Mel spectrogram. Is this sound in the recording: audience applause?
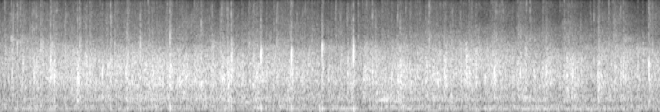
yes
